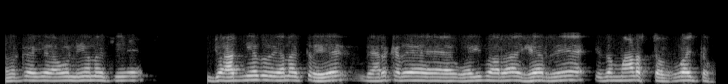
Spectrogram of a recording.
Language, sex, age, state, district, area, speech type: Kannada, male, 45-60, Karnataka, Belgaum, rural, conversation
